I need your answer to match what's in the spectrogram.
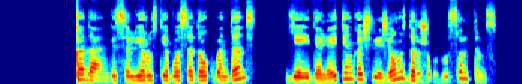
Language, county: Lithuanian, Marijampolė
